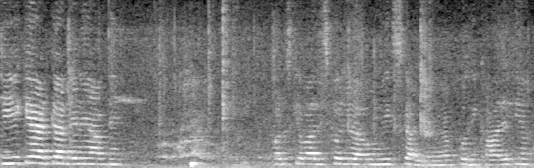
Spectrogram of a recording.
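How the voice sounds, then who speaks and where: A woman's voice: sits high, level tone, normal speed, loud music behind the voice. A young woman explaining a home recipe step by step in a chatty, casual way, recorded on a phone outdoors at home. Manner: chatty step-by-step explaining, frequent religious blessings. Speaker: home cooking vlogger. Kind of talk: casual cooking demonstration.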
